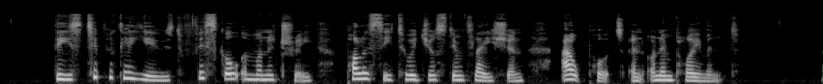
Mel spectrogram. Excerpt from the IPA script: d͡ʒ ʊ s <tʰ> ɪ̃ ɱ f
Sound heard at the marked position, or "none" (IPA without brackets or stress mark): t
